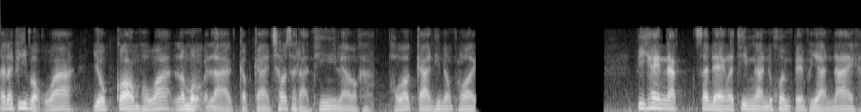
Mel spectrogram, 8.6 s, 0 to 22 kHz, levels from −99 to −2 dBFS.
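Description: VoIP packet loss concealed by the speech codec hits this speech recording at 1.95–2.06 s and again at 3.67–3.77 s. Each time about 60 ms of audio, consistent with three 20 ms frames, went missing, and the decoder filled the gap by extending its last pitch and filter while fading them, leaving a brief buzzy or noisy, smeared patch. A playback stall follows at 4.74–6.04 s, where the sound cuts out mid-flow for about 1.3 s before resuming, likely because the player ran short of data or was briefly blocked. The Speex coding underneath, at what sounds like a fairly high setting near 34 kbps, leaves little or no audible damage of its own.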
